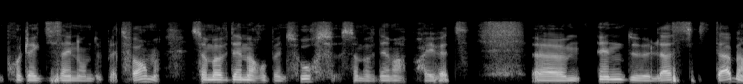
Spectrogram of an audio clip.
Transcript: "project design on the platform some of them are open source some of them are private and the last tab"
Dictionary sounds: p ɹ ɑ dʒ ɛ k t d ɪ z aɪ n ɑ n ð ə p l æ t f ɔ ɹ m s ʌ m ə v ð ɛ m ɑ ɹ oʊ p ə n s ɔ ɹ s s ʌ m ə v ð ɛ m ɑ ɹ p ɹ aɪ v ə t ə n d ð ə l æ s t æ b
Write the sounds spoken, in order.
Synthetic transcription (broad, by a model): p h ɑ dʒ ɛ k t d ɪ z aɪ n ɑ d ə p l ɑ t f ɔ ɹ m s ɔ m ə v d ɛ m ɑ ɹ oʊ p ə n s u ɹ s s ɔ m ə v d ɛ m ɑ ɹ p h aɪ v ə t ə n d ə l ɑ s t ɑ b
